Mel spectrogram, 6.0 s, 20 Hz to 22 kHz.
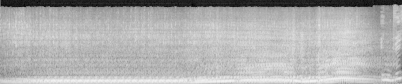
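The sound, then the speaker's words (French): A 1967 Skylark car's engine drones loudly and steadily at a mid pitch, then the pitch wavers up and down in the second half before the sound briefly dips near the end. “Skylark 1967, Blanc Moucheté arrivait à une vitesse de 1200 km par jour sur la voie de droite.”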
